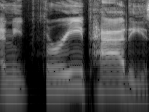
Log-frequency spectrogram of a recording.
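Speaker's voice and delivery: ordinary talk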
